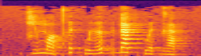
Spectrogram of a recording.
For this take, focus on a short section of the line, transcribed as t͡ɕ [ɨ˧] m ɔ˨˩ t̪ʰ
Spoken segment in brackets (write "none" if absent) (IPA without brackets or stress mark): ɨ˨˦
